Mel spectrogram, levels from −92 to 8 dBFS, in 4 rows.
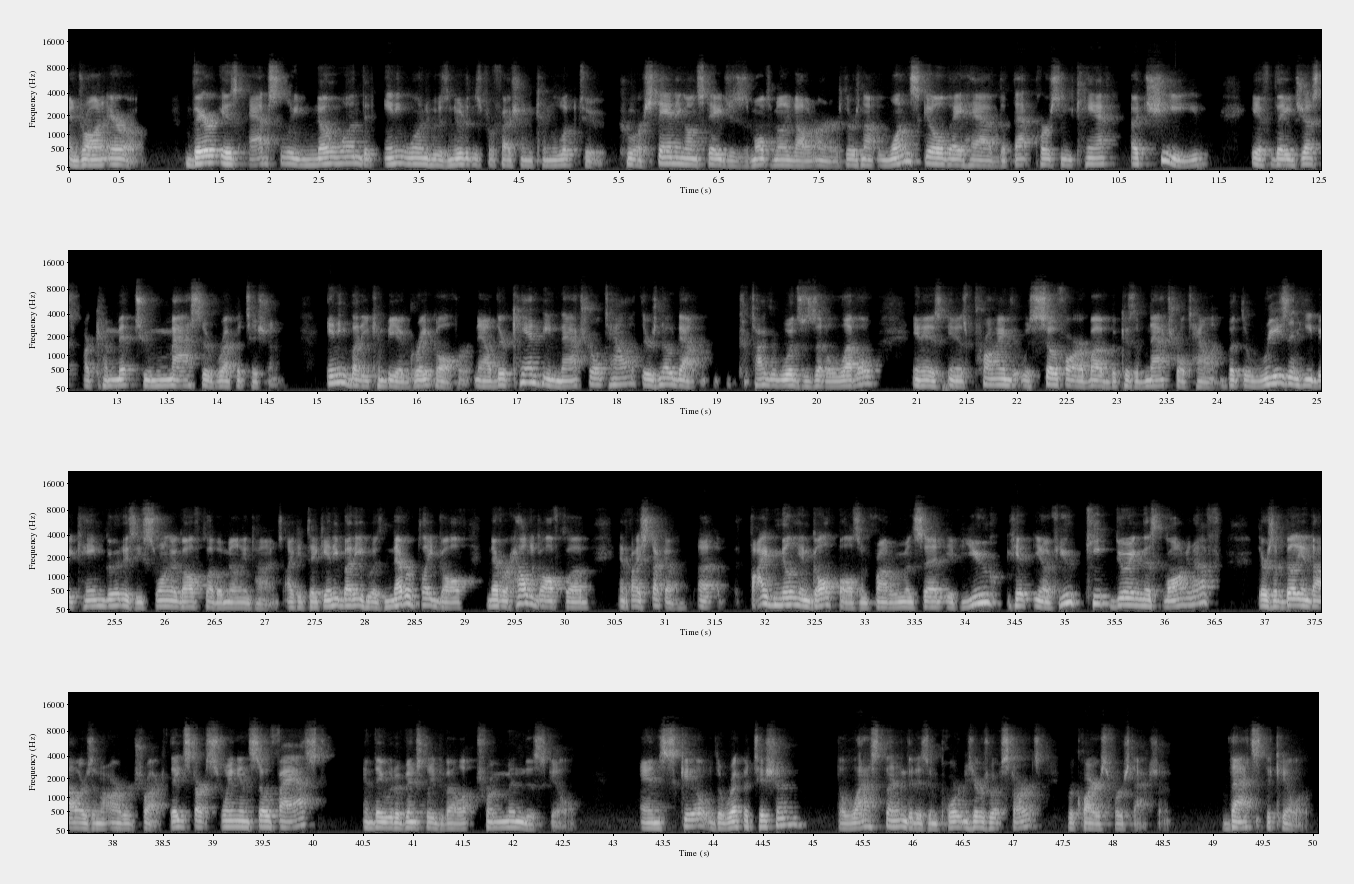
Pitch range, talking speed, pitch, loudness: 110-130 Hz, 215 wpm, 120 Hz, -26 LUFS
